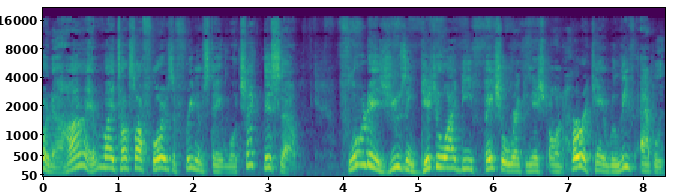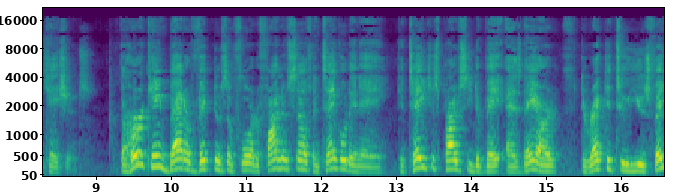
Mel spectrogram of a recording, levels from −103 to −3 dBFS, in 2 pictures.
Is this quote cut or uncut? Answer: cut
